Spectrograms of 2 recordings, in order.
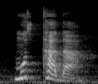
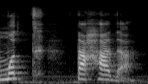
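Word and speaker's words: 못하다: magiging mutada kasi po si si tiyot po na ito kung ano po ang pagkabasa po kasi nito is parang may h sound kaya hindi na po parang magiging silent dito hindi na po yung muthada hindi po magiging muthada okay gets po ba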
